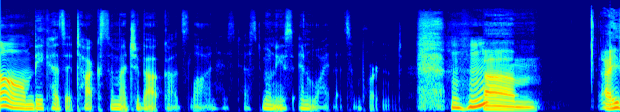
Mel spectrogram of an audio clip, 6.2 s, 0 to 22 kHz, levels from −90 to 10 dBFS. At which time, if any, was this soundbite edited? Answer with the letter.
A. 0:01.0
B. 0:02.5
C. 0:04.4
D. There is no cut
C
